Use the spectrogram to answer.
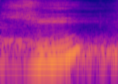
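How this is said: The letter name sounds French, like zhee. "En français"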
